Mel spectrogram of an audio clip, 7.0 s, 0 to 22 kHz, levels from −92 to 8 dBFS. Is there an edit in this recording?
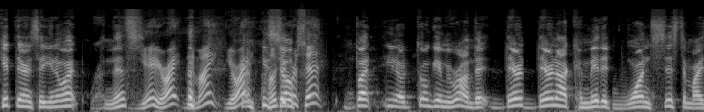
yes; 4 cuts; at 0.9 s, 4.2 s, 5.2 s, 6.1 s

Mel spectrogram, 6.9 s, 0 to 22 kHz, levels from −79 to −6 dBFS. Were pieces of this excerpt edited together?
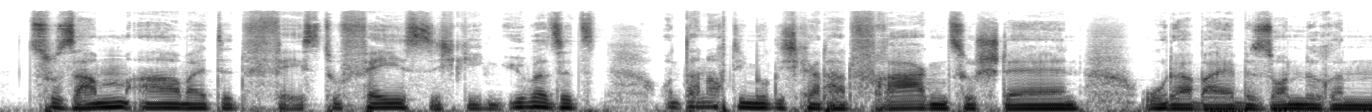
no; 0 cuts

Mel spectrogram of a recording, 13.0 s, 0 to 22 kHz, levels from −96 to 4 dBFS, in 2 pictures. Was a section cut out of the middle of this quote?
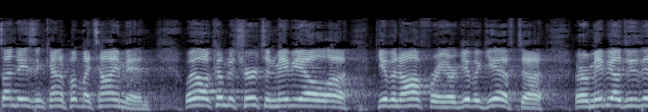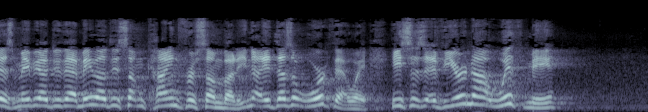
no; 0 cuts

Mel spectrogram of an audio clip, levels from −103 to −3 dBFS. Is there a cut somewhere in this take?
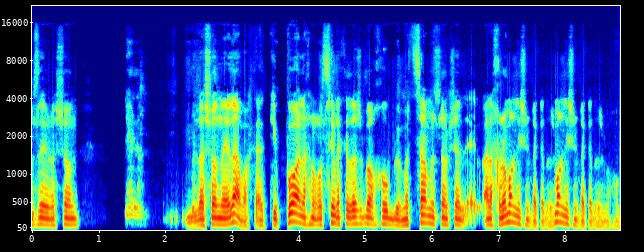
yes; 3 cuts; at 3.6 s, 4.6 s, 7.8 s

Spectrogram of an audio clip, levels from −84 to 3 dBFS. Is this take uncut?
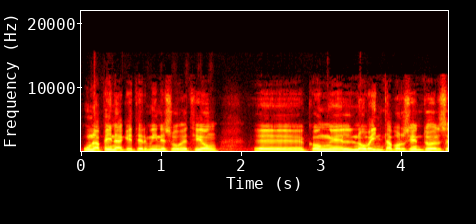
yes; 0 cuts

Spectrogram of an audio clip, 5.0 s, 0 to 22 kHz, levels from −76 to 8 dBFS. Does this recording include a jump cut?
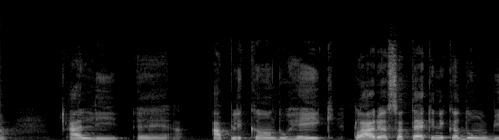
yes; 2 cuts; at 1.3 s, 3.4 s

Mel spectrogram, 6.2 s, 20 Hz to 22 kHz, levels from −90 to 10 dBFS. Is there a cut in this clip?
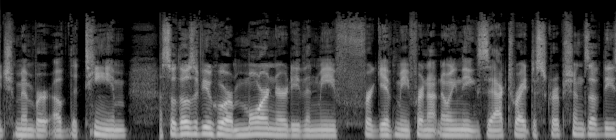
no; 0 cuts

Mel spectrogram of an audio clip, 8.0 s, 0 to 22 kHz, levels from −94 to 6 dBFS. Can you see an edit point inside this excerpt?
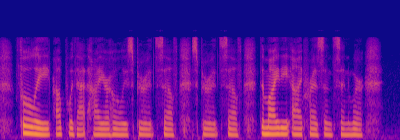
yes; 3 cuts; at 1.1 s, 3.8 s, 6.0 s

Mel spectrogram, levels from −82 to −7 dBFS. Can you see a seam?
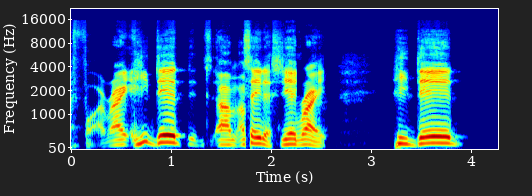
yes; 2 cuts; at 1.7 s, 2.2 s

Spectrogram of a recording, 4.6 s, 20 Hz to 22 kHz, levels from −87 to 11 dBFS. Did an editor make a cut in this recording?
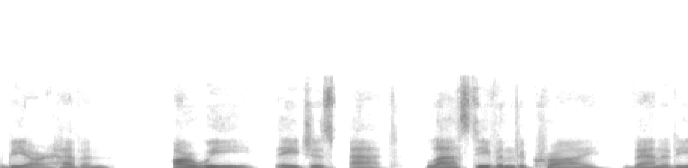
yes; 5 cuts; at 0.9 s, 1.8 s, 2.2 s, 2.7 s, 3.4 s

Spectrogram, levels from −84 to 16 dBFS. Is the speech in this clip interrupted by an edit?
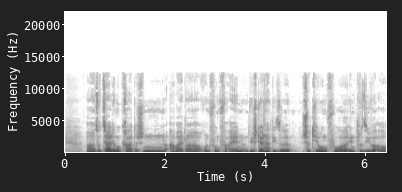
yes; 1 cut; at 4.7 s

